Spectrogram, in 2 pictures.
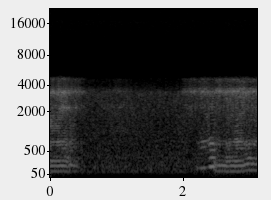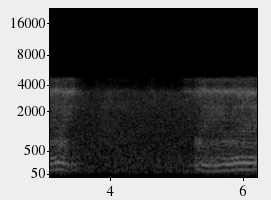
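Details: Loud, rough snores on each breath, about 20 a minute, with quiet pauses between; ordinary snoring.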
